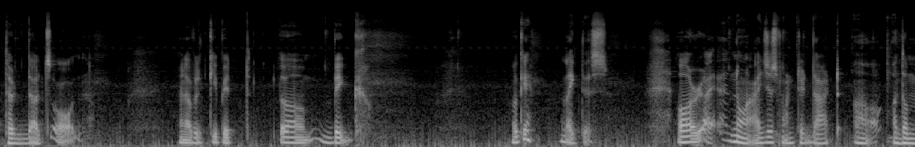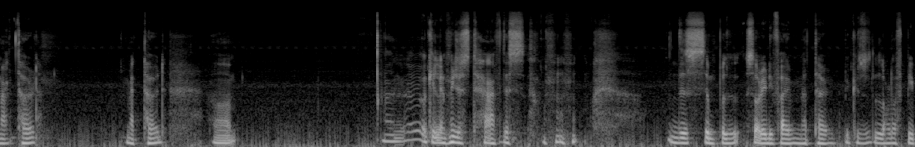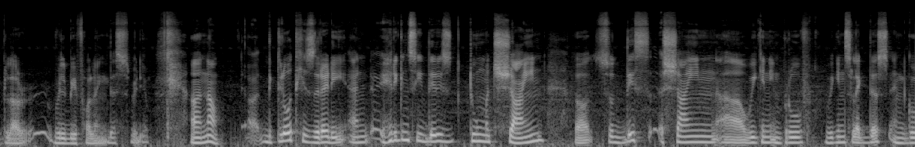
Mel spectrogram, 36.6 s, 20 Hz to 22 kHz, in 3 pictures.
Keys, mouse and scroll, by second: 4.8 click, 5.1 Tab, 5.6 Tab, 6.5-6.9 scroll down 3, 6.9-9.7 middle drag, 9.7-10.4 drag, 10.6 Tab, 10.9-11.3 scroll up 3, 11.3-11.9 middle drag, 11.9 click, 12.3-17.4 middle drag, 19.5-23.2 drag, 23.2 Tab, 23.9-25.1 scroll down 2, 25.1-25.7 scroll down 1, 25.7-29.2 middle drag, 29.2-29.8 scroll up 3, 29.8-35.2 middle drag, 35.2 click.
